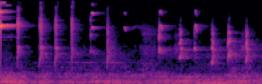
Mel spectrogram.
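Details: Baby squirrel giving a rapid series of short, sharp squeaks and clicks, roughly three to four per second with small gaps, over a faint low background hum.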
